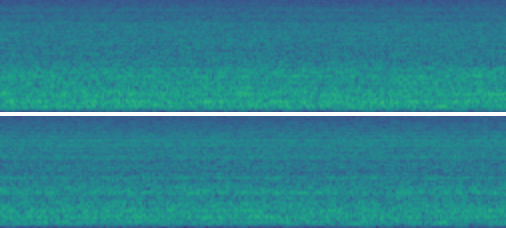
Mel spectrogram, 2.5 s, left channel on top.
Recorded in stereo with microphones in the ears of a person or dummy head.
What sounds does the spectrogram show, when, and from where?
0.0 s running water: 55° right (ahead or behind), 4 m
